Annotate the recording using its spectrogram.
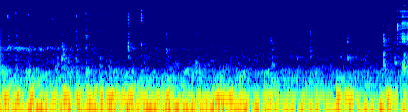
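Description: Computer keyboard typing: a run of soft, scattered keystrokes as a short word is typed, over a steady low hum.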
